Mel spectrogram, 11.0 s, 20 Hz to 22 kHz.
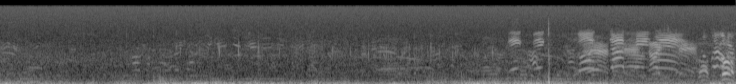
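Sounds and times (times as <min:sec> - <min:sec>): soccer ball kick thud: 0:08.1 - 0:08.4.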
